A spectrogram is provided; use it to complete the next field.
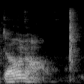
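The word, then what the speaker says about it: Domhnall: a Dono I guess I guess you don't pronounce the M Donal okay all right so Donal Glon yeah I was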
